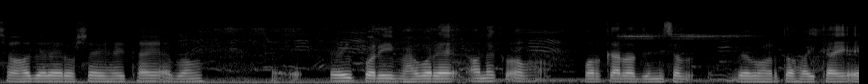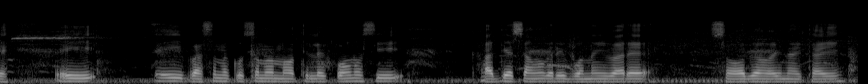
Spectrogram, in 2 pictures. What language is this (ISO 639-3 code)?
ori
